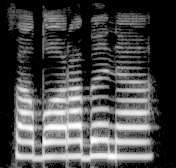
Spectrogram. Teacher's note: ہمیں حرف البا کو قلقلہ سے پڑھنا ہے اور قلقلہ کا معنی ہے حرف ساکن کو ہلانا. تو ہم با کو ہلاتے ہوئے یہ کلمہ کو پڑھیں گے.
